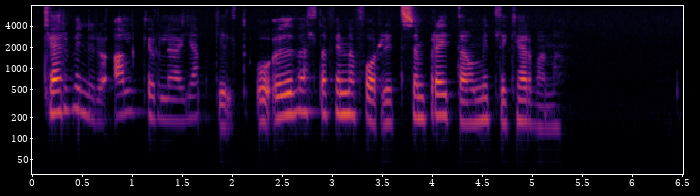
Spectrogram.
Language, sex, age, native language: Icelandic, female, 50-59, Icelandic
